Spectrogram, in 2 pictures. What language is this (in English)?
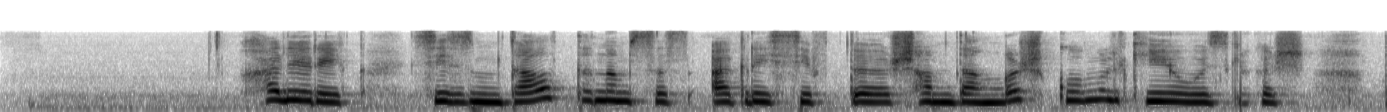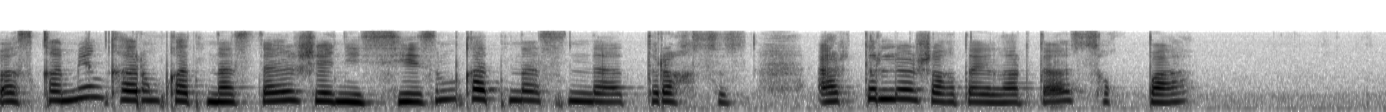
Kazakh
